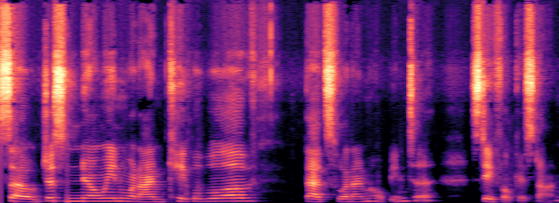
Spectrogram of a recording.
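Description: On a very clean recording with a silent background, a woman with a Wisconsin accent speaks fairly slowly at a fairly high pitch, her intonation fairly even. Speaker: CrossFit athlete and teacher. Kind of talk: interview.

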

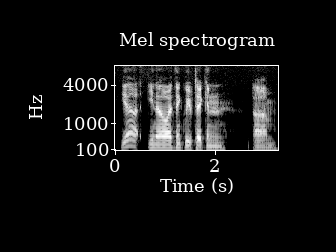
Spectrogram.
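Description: A man talks at a fairly slow pace in an ordinary speaking voice, with ordinary pitch variation. The recording is very clean with a silent background and a dry, close sound with no echo. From Salem, Oregon (born in Mexico, moved young). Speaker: marketing company owner. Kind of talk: interview.

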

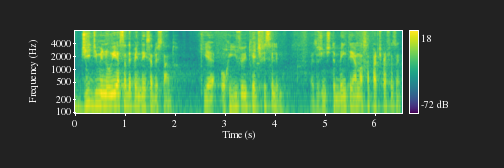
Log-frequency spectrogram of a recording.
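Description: Medium-pitched man with a Brazilian accent, fairly quick pace, ordinary pitch variation and noticeable background noise. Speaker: theatre artistic director. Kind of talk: interview. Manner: halting, many fillers.

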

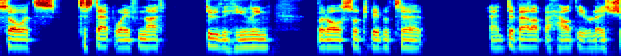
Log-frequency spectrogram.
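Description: A man with an Irish accent speaks in a fairly low, monotone, flat voice. The sound is dry and close with no echo, over a quiet background. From Ireland. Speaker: podcast host. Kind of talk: interview.

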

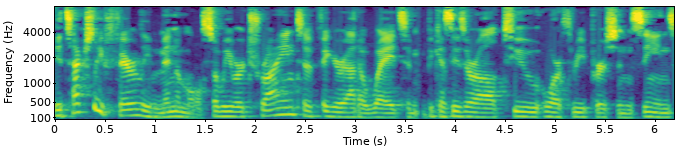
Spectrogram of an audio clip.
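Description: Speaking at a fairly quick pace, a man has an ordinary speaking voice, with a medium pitch and ordinary pitch variation. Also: hardly any pauses. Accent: American. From US Midwest, North Dakota. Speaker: theatre director and professor. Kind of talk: radio interview.

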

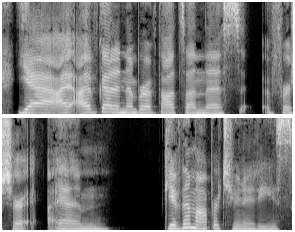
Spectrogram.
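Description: A woman with an American accent talks at a moderate pace and medium pitch, her intonation fairly even. It is an unremarkable speaking voice, heard in a dry, close sound with no echo and a very clean recording with a silent background. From US Midwest, Chicago suburbs. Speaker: worship leader and vocal coach. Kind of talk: casual interview.

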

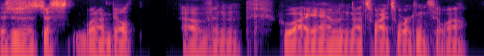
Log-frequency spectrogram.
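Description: A man's very deep, low voice with a Western Canadian accent, dry and close with no echo, against a quiet background. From Vancouver, Canada. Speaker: entrepreneur and men's group leader. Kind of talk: casual interview chat.

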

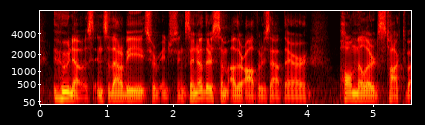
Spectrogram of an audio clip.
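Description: An ordinary speaking voice from a man, fairly low in pitch, with ordinary pitch variation and a fairly quick pace. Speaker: podcast co-host. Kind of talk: casual chat. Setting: video call.

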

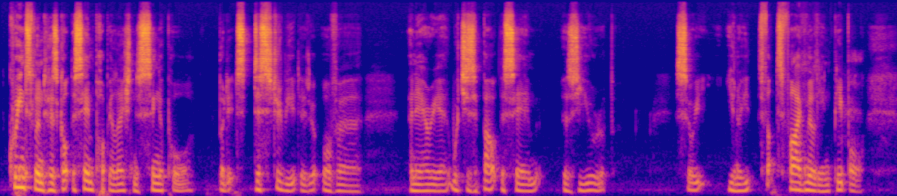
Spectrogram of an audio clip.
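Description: With a northeast English accent, a man of medium pitch talks at a moderate pace with ordinary pitch variation and long, frequent pauses, on a very clean recording with a silent background. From northeast England. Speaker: university executive. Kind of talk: interview.

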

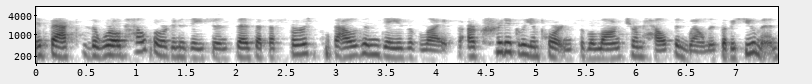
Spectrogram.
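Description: Using an unremarkable speaking voice, a woman with an American accent talks at a fairly quick pace and medium pitch, with ordinary pitch variation and hardly any pauses. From northern Michigan, US. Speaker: nonprofit executive director. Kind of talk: radio interview.

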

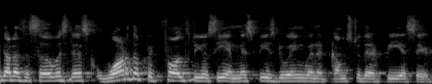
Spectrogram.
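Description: Ordinary pitch variation, a fairly quick pace and a dark, mellow tone. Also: man. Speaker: podcast host. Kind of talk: interview.

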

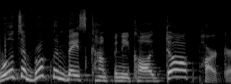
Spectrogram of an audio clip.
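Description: The background stays quiet. Against it, a woman's pitch leaps in very wide swings. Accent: American. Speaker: radio host. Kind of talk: radio show hosting, interview. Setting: studio.

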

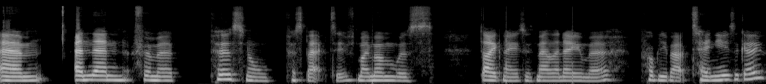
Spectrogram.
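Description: A woman with a normal speaking voice talks at a moderate pace and medium pitch, with fairly even intonation, on a very clean recording with a silent background. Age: 30s. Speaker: cancer rehab instructor. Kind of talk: interview.

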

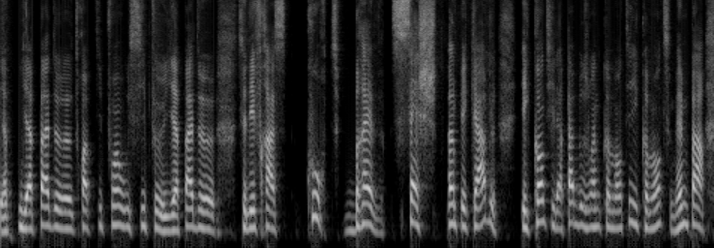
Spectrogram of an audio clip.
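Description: The recording is very clean, and the background is silent. Delivery is at a moderate pace. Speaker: interviewer. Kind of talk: interview.

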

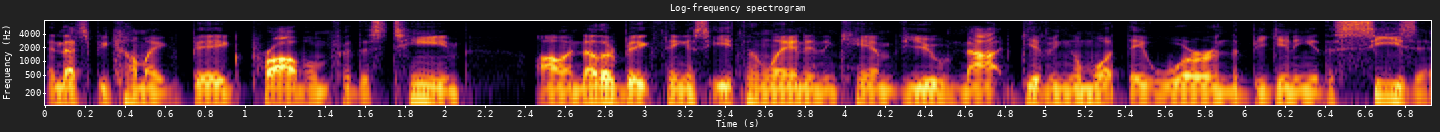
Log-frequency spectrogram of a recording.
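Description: Very fast speech in an American accent, on a very clean recording with a silent background. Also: man, medium pitch for a man. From California. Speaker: college radio sports host. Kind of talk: solo sports talk show. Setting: radio studio. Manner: casual, animated.

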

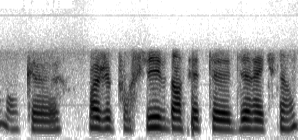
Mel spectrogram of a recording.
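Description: Speaking at a fairly slow pace, a woman with an unremarkable speaking voice keeps her intonation fairly even. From Montreal, Quebec. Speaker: singer-songwriter. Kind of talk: radio interview.

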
